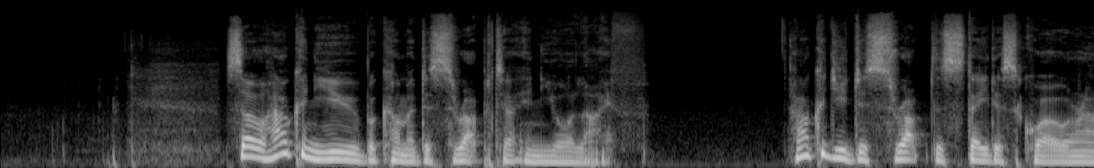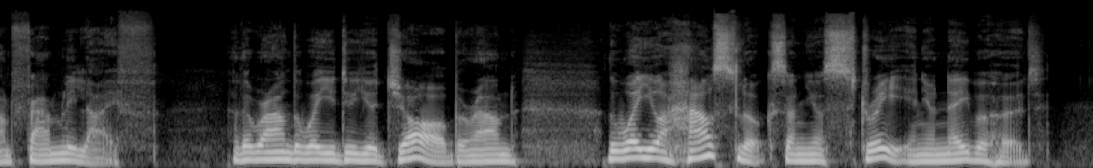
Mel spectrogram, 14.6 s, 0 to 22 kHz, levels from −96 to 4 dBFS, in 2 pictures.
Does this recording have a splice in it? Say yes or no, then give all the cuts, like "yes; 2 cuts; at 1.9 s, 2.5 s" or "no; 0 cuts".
no; 0 cuts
